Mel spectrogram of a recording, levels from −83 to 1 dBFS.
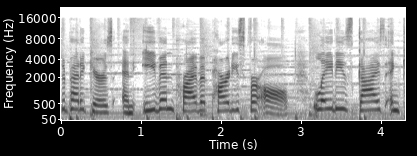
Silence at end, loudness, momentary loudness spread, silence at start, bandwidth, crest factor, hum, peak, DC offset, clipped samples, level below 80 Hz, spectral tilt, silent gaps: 0 s; -23 LUFS; 4 LU; 0 s; 16 kHz; 16 dB; none; -6 dBFS; under 0.1%; under 0.1%; -42 dBFS; -3.5 dB/octave; none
